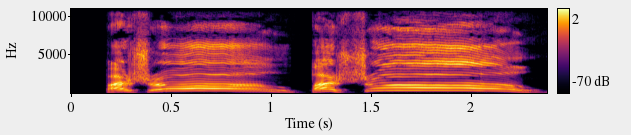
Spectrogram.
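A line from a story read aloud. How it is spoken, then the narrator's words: Men yelling. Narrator (Russian): вопили загонщики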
